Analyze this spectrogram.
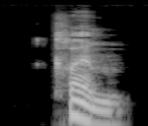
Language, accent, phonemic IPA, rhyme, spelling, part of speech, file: English, Australia, /klɛm/, -ɛm, clem, verb / noun, En-au-clem.ogg
- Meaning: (verb) To be hungry; starve; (noun) 1. A brick or stone 2. One stone (unit of mass) 3. A testicle; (verb) Alternative form of clam (“to adhere”)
